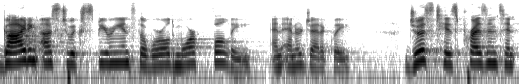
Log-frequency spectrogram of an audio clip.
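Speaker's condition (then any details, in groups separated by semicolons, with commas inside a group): No condition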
